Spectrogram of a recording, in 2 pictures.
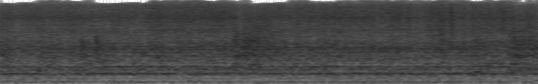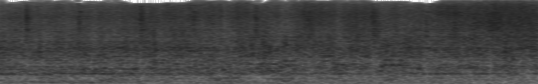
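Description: A GWR steam tank engine and its coaches running past on the next track close by, a loud, steady noise of wheels and coaches on the rails.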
